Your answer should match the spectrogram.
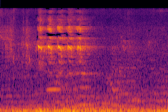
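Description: A bird calling: a short, high call about half a second in, over a steady low rumble of outdoor background noise.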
